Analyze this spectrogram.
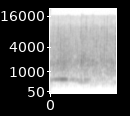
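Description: Steady audience applause, a dense patter of many hands clapping at a fairly even level for about a second, with no voices standing out.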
